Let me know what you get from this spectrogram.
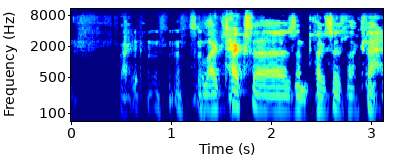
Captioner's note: laughing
